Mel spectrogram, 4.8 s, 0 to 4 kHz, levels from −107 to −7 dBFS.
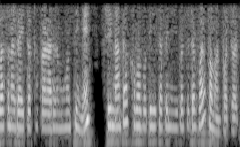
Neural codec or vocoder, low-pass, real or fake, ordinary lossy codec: none; 3.6 kHz; real; none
